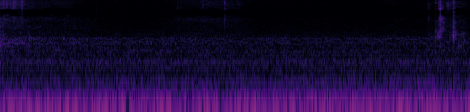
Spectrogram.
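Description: Low, steady rumble of a car heard from inside the cabin.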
